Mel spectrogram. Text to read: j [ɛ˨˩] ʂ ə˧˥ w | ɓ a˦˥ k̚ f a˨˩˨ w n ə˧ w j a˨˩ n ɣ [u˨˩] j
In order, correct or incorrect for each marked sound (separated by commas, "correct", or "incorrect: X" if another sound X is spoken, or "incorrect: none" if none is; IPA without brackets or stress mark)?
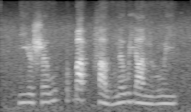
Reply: incorrect: ɨ˨˩, correct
